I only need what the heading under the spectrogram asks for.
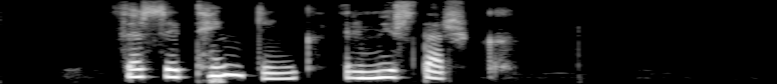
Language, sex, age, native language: Icelandic, female, 10, Icelandic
